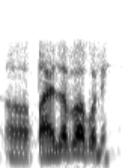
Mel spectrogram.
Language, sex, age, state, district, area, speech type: Assamese, male, 30-45, Assam, Sivasagar, rural, conversation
